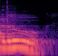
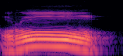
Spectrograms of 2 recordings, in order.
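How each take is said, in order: First: The r syllable is thin, with an oo-like vowel. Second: The r syllable is heavy, with an o-like vowel. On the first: The speaker calls it wrong. "c'est pas rou" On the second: The speaker calls it right. "il est emphatique. Donc c'est ro"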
